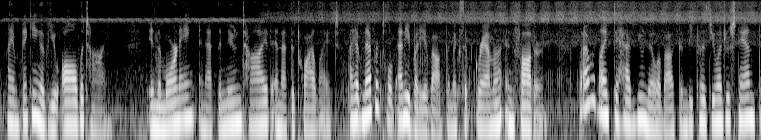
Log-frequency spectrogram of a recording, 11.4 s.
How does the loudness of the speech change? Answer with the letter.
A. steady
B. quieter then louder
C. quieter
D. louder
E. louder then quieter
A.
